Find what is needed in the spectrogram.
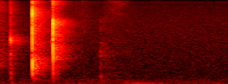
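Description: A person clapping: two sharp handclaps in quick succession near the start, then a faint tap about a second in.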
